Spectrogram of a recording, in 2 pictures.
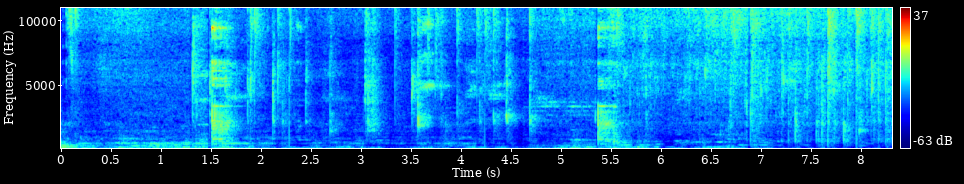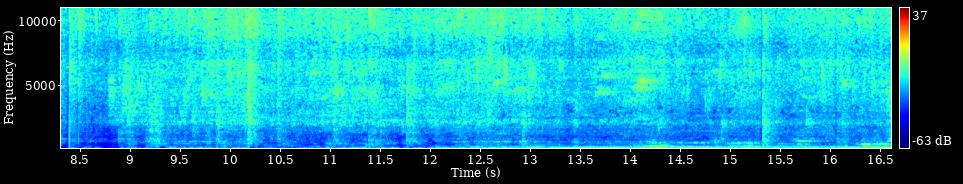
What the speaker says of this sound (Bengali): তেল গরম হয়ে গেছে, আমি দিয়ে দেবো এবারে কাঁচা লঙ্কা, কালো জিরে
